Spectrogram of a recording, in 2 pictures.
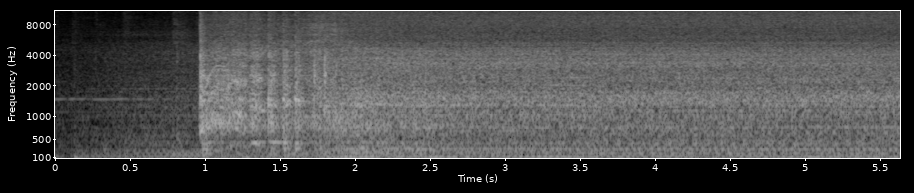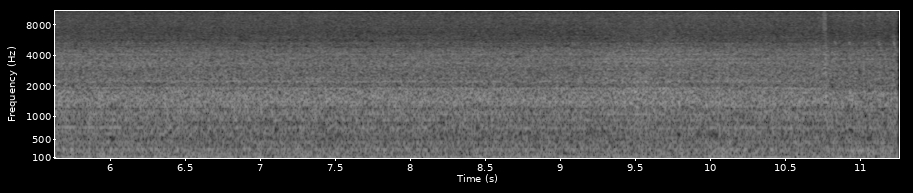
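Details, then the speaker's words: Mercury Grand Marquis after an exhaust manifold repair with the Y-pipe reconnected: the engine catches after a quick crank and settles into a smooth, quiet idle with no exhaust ticking or puffing; normal start and idle. "And there you have it, folks. It is the next day, and I bet you can barely even hear the car running behind me. It is so quiet."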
